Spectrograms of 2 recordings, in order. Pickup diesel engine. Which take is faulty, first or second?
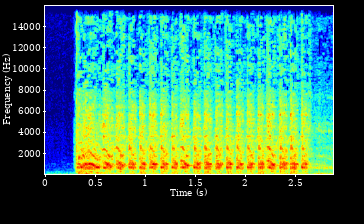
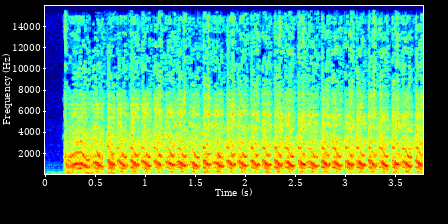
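second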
